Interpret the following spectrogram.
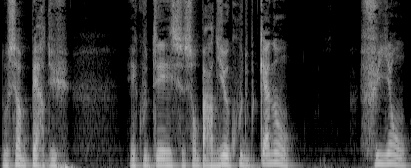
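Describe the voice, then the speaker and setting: A man's voice: mid-range voice, slow, slightly rough, pitched above the performer's own voice. A man voicing a panicking, cowardly male companion at sea, frantic and pleading in a dramatic reading. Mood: panicked.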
